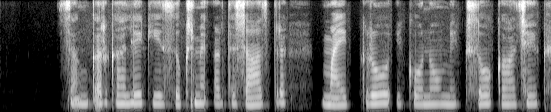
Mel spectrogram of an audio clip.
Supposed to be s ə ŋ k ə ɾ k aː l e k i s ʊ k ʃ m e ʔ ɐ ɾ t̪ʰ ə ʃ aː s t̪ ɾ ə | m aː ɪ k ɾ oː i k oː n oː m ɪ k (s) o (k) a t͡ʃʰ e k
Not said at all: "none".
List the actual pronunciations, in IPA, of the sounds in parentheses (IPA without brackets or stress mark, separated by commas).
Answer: s, k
